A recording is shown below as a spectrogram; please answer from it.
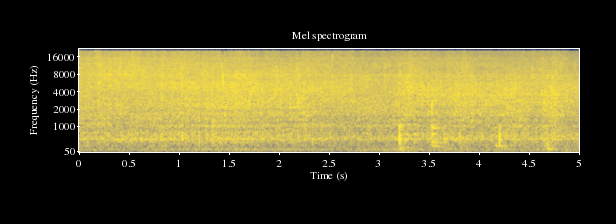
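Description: Food cooking in a pot is stirred with a steady scraping sound over a constant sizzling hiss, with a few sharper clicks of the utensil against the pot near the end.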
